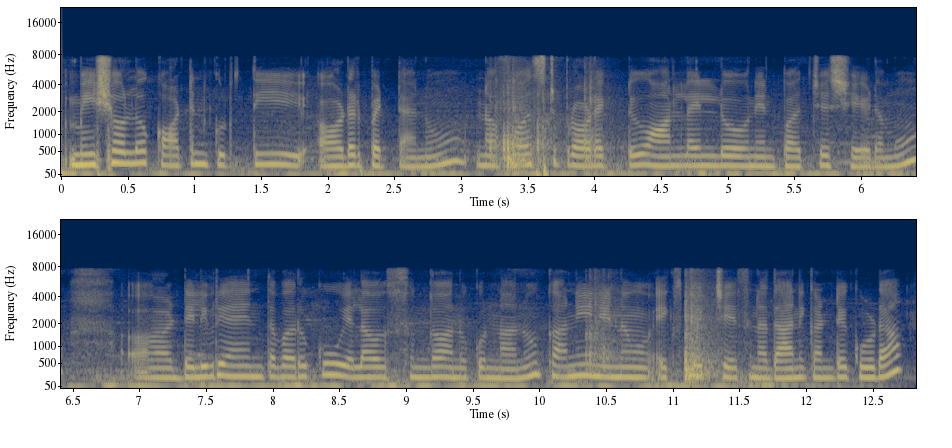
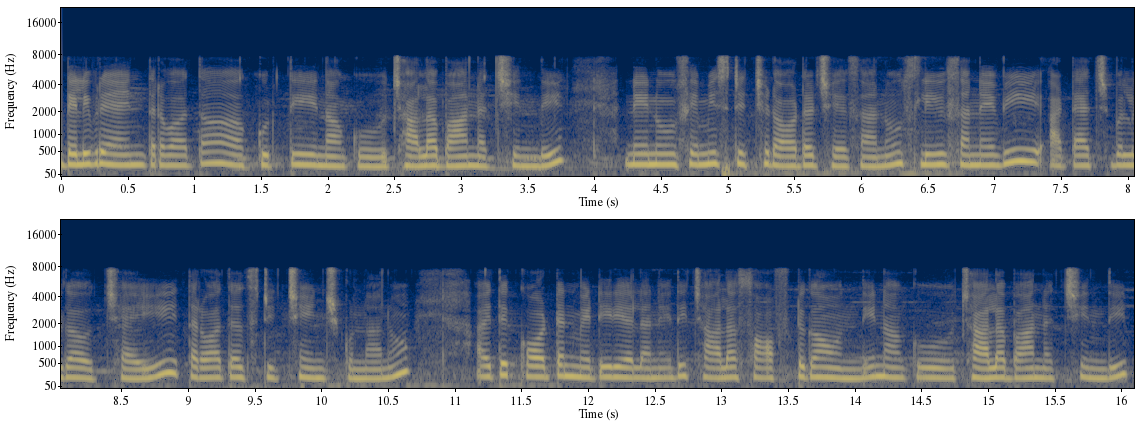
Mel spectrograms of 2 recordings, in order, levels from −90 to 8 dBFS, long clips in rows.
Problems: background sounds at intervals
